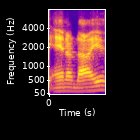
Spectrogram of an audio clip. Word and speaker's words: Ananias: Anonyas.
